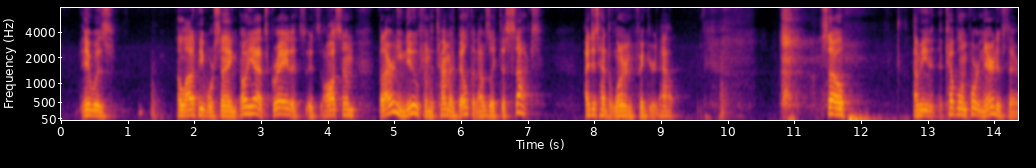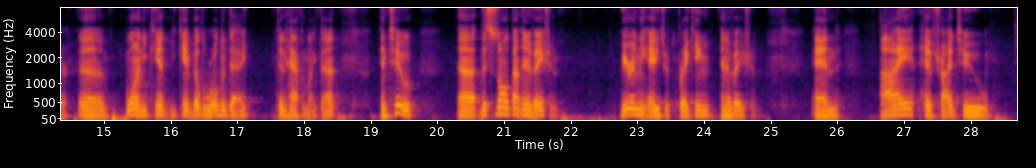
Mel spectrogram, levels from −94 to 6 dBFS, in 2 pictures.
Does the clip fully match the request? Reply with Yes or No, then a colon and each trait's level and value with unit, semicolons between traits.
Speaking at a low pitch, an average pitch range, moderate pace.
Yes: low, 130 Hz; average, 3.4 semitones; average, 175 wpm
